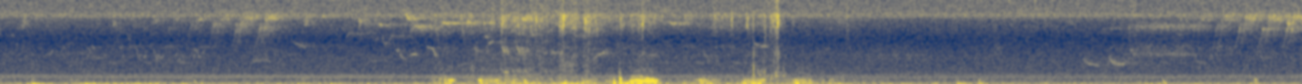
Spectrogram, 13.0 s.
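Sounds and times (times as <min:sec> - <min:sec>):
steady low rumble: 0:00.0 - 0:13.0
small birds chirping: 0:01.4 - 0:07.2
bird cooing: 0:04.2 - 0:07.8.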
